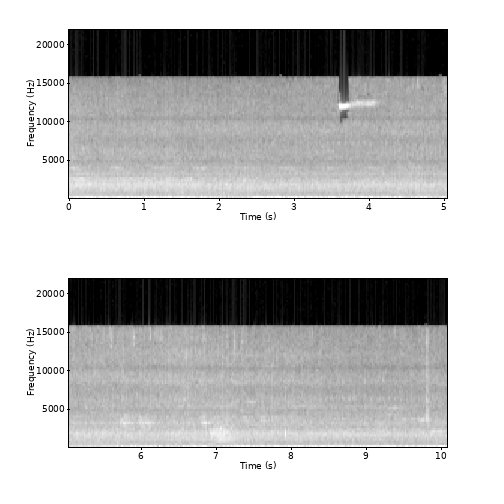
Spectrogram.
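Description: Wind buffets the microphone on a moving motorbike.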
